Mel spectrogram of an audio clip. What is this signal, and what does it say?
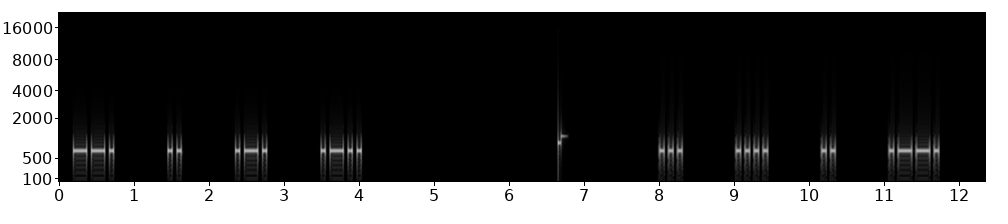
Morse code, heard as a keyed tone, about 20 wpm, spaced as for 9 wpm, 700 Hz. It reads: GIRL SHIP
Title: 4x Character Spacing - Top 500 Words - 20wpm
